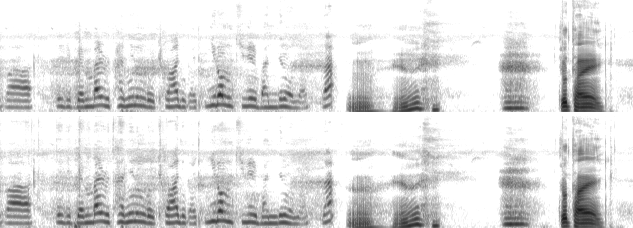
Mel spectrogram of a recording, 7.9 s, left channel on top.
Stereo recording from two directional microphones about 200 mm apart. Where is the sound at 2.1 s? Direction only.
5° right (ahead or behind); by 3.3 s 15° left (ahead or behind).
